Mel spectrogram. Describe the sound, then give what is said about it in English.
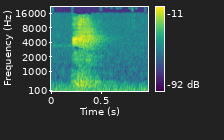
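A single quick sneeze bursts out, a short breathy, hissing blast that fades within a moment, heard alone against a quiet background. “The life force, bless you.”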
